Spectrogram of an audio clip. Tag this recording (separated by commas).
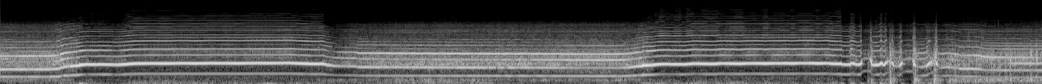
Boat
